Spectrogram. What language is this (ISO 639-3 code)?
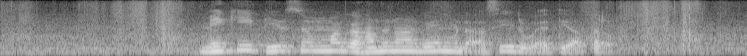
sin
